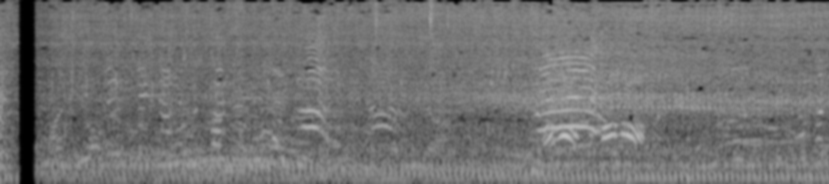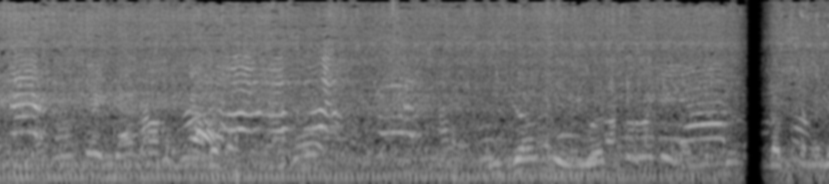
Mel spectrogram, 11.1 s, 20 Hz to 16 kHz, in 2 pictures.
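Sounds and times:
voices calling and shouting: 0:00.0 - 0:11.0.

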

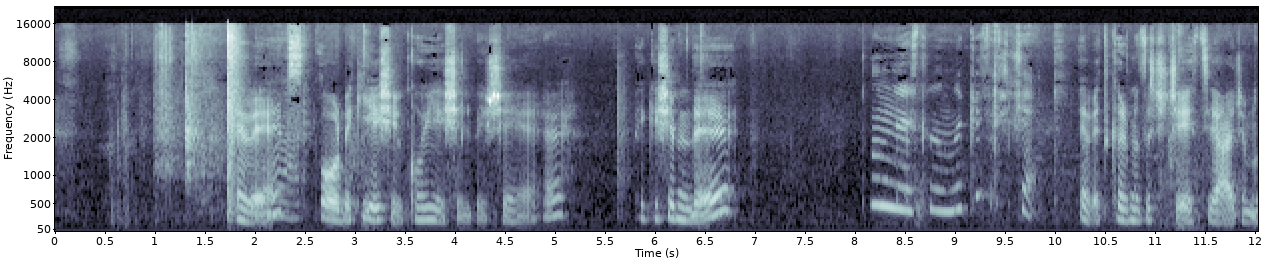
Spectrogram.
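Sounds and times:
woman speaking: 0:01.8 - 0:05.2, 0:05.8 - 0:06.9, 0:10.2 - 0:12.0.

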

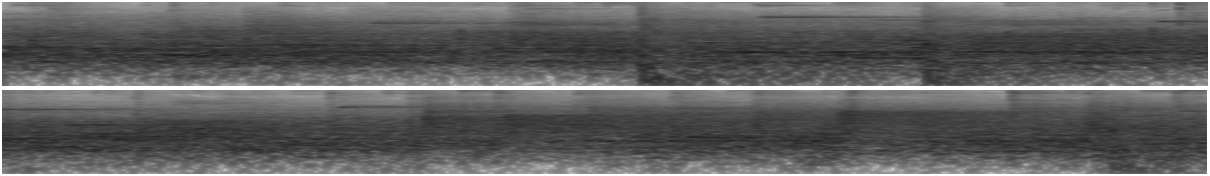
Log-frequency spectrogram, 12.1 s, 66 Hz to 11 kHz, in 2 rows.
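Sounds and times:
background chatter: 0:00.0 - 0:12.0
short high squeaks: 0:03.7 - 0:04.6.

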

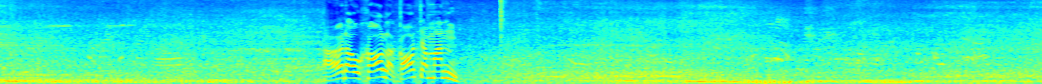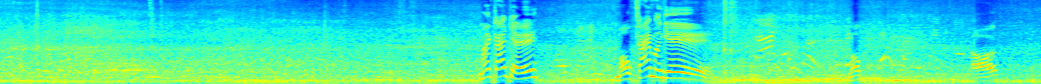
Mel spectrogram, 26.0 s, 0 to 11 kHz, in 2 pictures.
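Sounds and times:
indistinct voices: 0:00.0 - 0:25.7
street traffic: 0:00.0 - 0:26.0.

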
